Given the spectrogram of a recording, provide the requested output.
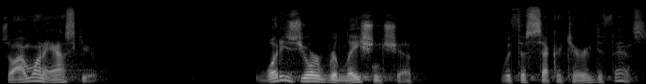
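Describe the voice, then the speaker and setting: With a Minnesotan accent, a man speaks with lively intonation. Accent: Minnesota. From Minnesota, Stillwater. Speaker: congressman, military veteran. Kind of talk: congressional hearing questioning. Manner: casual, joking.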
